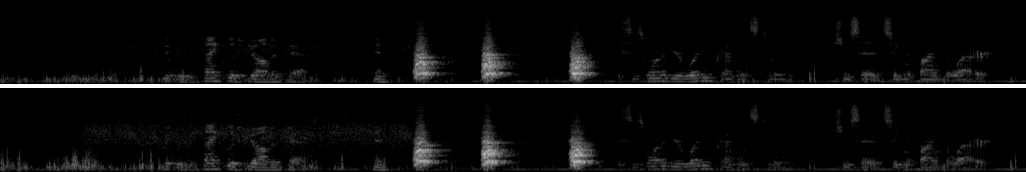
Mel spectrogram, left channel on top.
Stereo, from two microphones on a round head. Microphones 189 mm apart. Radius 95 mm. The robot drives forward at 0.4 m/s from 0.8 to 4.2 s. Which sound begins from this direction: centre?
A man speaking, at 6.2 s.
